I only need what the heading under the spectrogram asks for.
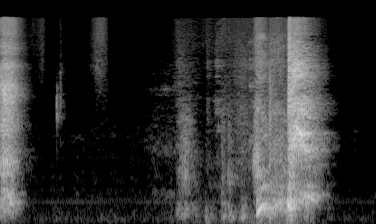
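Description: A single fairly loud sneeze, preceded by a few halting, gasping inhales that build up before the sharp, breathy burst, with a short puff of breath at the very start.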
